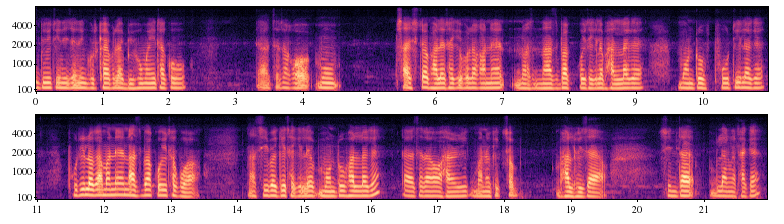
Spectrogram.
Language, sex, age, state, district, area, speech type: Assamese, female, 45-60, Assam, Dhemaji, urban, spontaneous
